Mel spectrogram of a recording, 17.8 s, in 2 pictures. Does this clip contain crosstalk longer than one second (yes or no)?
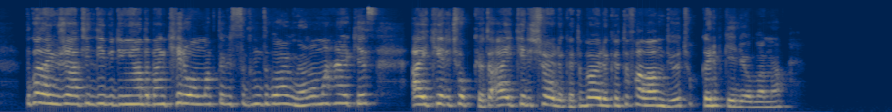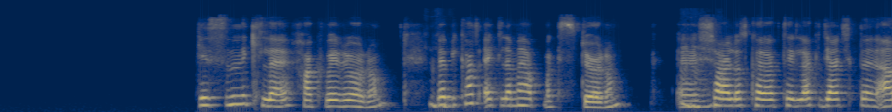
no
